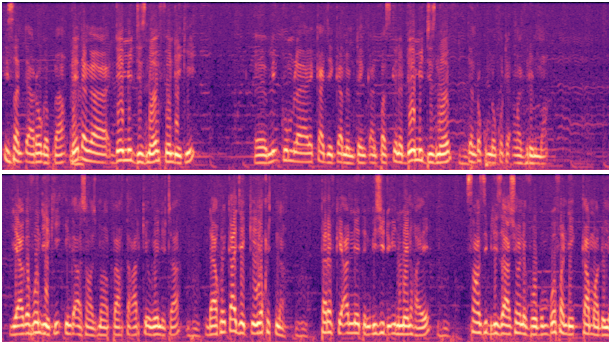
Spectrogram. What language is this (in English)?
Serer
